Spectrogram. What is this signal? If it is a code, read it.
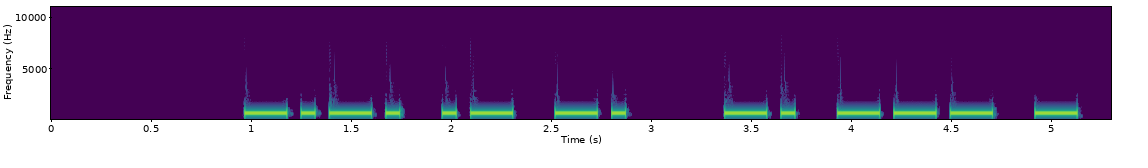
Morse code, heard as a keyed tone, about 20 wpm, 700 Hz. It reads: CAN NOT
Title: Speed-Racing - Sets of 2 Words 17wpm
